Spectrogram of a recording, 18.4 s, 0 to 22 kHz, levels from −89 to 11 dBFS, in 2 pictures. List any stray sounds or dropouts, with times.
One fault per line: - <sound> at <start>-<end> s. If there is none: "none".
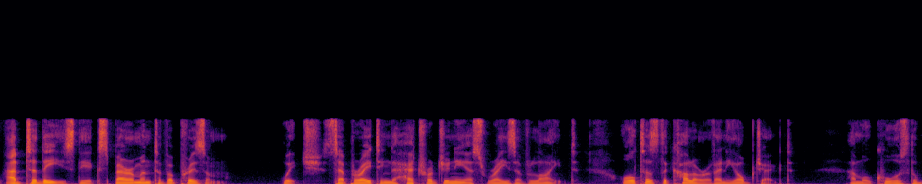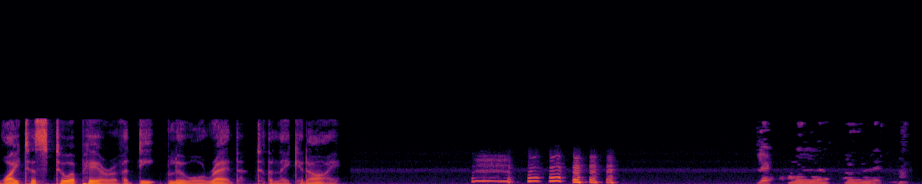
- laugh at 13.9-15.5 s
- sigh at 16.8-18.3 s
